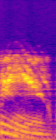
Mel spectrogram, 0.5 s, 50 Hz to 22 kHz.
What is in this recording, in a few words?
GTR SQUEE, Funk Gtr & Wah; PlatinumPhattCD2; E-MU Producer Series Vol. 8 – Platinum Phatt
